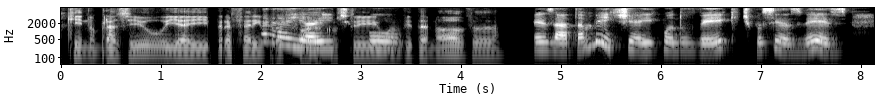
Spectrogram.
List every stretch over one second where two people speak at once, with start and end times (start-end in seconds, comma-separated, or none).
2.0-3.5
